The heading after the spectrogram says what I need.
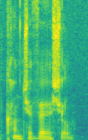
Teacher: The stress is in the middle in this word.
